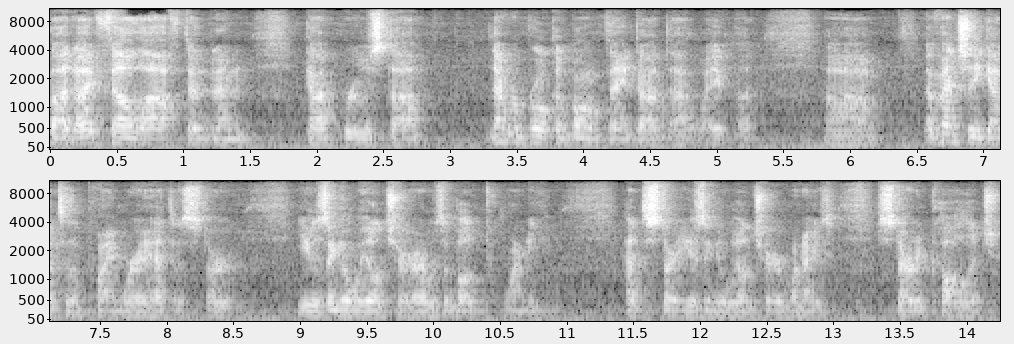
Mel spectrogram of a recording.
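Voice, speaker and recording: Long, frequent pauses break up speech at a moderate pace with fairly even intonation. Noticeable background noise and audible room echo fill the recording. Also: man, medium pitch for a man. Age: 60s. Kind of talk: interview.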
